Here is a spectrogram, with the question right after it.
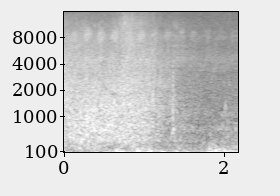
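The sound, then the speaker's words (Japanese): A steady wash of ocean waves, a broad hissing roar with a low rumble that swells and eases unevenly over a couple of seconds, with no voices. “ええ、え、潜る海にですか。”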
